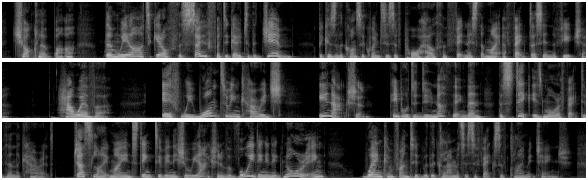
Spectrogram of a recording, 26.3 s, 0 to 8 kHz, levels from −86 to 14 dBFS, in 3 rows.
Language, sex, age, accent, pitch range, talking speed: English, female, 40-59, British, 200-260 Hz, 160 wpm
